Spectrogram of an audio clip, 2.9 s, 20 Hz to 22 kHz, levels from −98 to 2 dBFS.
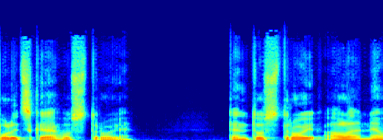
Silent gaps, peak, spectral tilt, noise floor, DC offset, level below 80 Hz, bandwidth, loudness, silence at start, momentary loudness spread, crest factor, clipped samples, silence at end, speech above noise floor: none; -8 dBFS; -5.5 dB/octave; -80 dBFS; under 0.1%; -44 dBFS; 17 kHz; -26 LUFS; 0 s; 9 LU; 18 dB; under 0.1%; 0 s; 55 dB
